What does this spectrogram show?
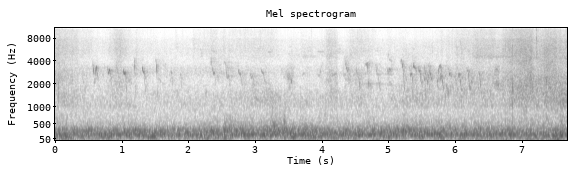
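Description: Small birds chirping, many short high chirps a second, over a steady low background rumble.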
